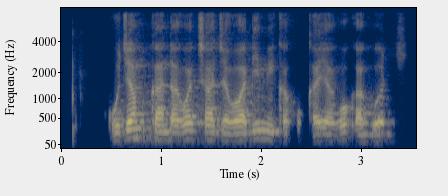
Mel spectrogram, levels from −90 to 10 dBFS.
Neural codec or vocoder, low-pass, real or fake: autoencoder, 48 kHz, 32 numbers a frame, DAC-VAE, trained on Japanese speech; 7.2 kHz; fake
